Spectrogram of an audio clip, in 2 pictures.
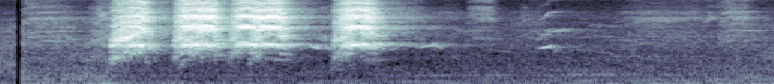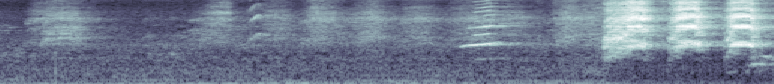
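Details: Wild galahs feeding on seeds in an Australian backyard, with rosellas also visiting: bursts of harsh, rasping screeches in quick runs of three, a brief whistled note between, then another rapid screech series, over faint background hum.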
